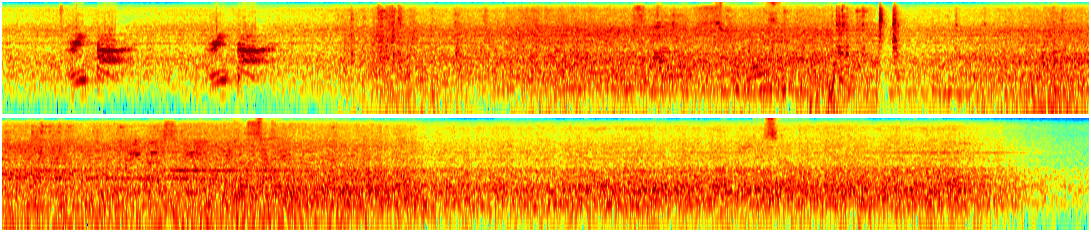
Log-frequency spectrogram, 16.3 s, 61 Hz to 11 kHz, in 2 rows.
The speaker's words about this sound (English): And I'm sorry to disappoint you, this plane is not going to crash. At least not now. This is almost a picture-perfect landing in an A320. Things that he's saying now is 70 knots and taxi speed, which means reduce reverse thrust from maximum power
